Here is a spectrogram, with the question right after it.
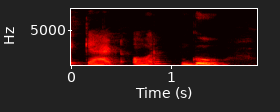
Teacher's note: टंग blade और hard palate से श की साउंड बनती है, जैसे इन शूज। जब टंग बैक वेलम को टच करता है तो क और ग जैसी साउंड्स बनती हैं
